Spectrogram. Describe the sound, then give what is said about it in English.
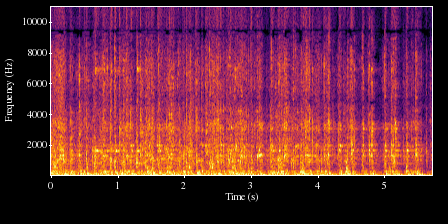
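Recycling bottles shaken inside recycling bags at home make a dense, continuous rattling clatter that stays loud and steady for about six seconds, with no voices. “It is recycling bottles being shaken in my recycling bags at home.”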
